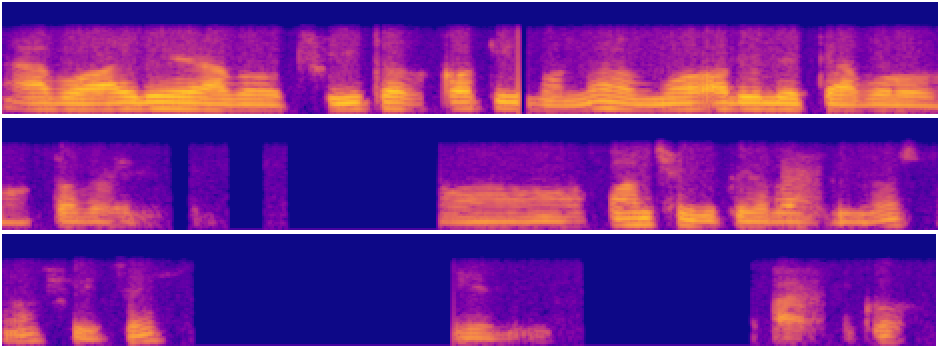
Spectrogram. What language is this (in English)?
Nepali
